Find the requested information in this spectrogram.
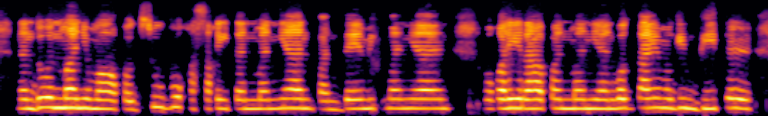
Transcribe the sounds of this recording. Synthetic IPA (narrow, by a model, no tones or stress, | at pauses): nɐnd̪oʔonmanjʊŋmɐŋapɐɡ̚suːbokːɐsɐkiːt̪ɐnmanjanpɐnd̪ɛːmɪk̚manjanʔo̞kɐhɪɾaːpɐnmanjanwaɡ̚t̪aːjo̞mɐɡɪŋbiːt̪ɛɹ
